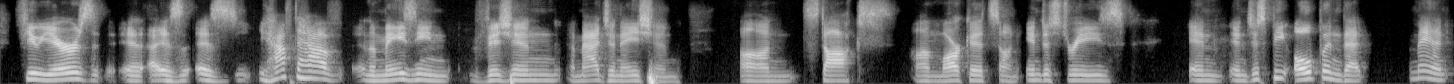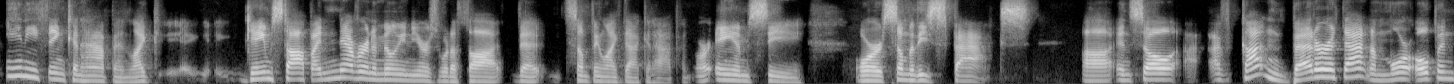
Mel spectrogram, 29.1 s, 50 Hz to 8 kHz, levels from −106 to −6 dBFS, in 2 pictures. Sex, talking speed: male, 130 wpm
